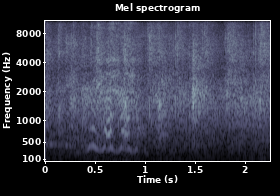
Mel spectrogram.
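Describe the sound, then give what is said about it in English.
Audience applause at a school chapel gathering as young children come up to the risers, a fairly soft, steady clatter of hands with a voice briefly calling out over it near the start. “Yeah, you can clap for them too.”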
